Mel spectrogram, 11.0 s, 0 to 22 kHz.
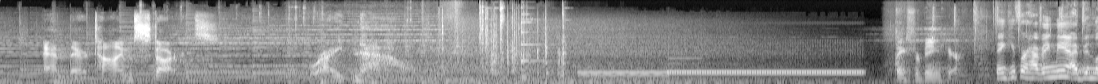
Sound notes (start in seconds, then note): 6.7 phone ringing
